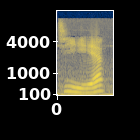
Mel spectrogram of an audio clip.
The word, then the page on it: jie3: pinyin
